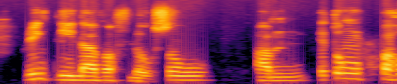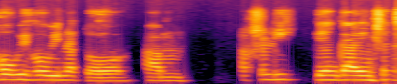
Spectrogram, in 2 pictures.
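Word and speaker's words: pahoehoe: We pronounce it as pahowi-howi lava.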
